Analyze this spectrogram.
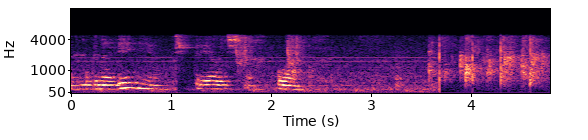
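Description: A woman speaks expressively into a microphone.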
